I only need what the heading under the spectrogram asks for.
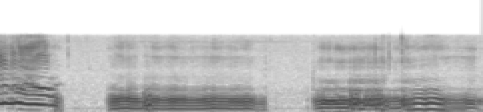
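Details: Loud, drawn-out howling whines from a vocal German Shorthaired Pointer puppy: three sustained, richly harmonic moans, each lasting one to two seconds, separated by short breaths, the last one wavering and climbing.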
